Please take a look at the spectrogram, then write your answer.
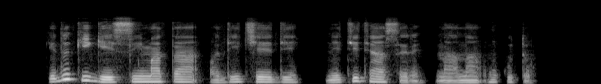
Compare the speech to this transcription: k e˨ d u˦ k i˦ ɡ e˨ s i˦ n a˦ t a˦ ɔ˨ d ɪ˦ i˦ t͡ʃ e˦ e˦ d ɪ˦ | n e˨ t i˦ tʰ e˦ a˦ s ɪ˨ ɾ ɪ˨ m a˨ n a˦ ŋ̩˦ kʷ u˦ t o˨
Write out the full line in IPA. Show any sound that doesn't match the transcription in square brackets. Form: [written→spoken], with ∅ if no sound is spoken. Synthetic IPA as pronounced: k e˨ d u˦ k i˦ ɡ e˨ s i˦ [n→m] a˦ t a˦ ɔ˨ d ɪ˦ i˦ t͡ʃ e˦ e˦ d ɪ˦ | n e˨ t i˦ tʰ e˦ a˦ s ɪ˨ ɾ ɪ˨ [m→n] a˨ n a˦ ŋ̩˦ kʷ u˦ t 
